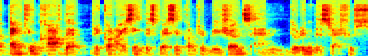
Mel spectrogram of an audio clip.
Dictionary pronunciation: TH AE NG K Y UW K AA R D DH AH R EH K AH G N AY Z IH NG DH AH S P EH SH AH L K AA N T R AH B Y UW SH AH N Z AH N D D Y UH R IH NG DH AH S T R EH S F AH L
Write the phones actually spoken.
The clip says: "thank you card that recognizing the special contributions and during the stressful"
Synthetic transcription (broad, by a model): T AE NG K Y UW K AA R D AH R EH K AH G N AY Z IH NG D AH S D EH S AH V K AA N T R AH B Y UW SH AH N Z AH N D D Y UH R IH NG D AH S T R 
